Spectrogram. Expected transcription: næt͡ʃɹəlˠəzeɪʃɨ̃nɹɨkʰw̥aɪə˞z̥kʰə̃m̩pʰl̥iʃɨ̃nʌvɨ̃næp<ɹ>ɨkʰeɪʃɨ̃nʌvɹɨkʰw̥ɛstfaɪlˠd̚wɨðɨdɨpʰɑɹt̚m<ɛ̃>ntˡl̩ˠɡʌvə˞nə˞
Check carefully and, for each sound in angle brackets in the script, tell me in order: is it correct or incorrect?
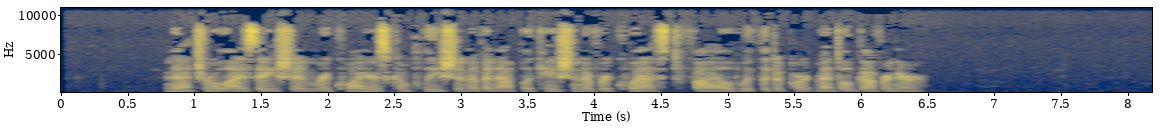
incorrect: l, correct

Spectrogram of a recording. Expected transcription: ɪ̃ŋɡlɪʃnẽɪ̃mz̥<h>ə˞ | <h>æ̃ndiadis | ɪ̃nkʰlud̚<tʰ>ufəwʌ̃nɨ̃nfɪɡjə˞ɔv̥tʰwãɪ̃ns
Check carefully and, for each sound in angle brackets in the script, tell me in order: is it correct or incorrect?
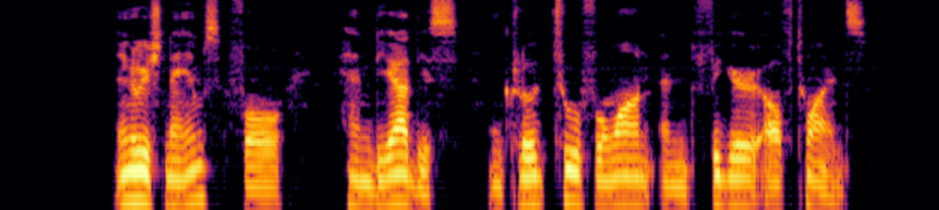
incorrect: f, correct, correct

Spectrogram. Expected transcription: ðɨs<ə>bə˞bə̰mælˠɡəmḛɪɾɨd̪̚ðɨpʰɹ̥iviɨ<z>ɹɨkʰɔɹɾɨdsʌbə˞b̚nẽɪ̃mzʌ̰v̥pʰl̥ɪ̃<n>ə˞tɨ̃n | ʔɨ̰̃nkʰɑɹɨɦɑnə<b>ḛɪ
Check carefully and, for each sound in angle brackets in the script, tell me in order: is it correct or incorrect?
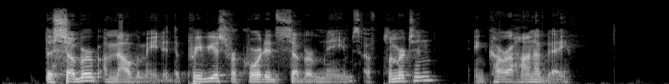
incorrect: ʌ, incorrect: s, incorrect: m, correct

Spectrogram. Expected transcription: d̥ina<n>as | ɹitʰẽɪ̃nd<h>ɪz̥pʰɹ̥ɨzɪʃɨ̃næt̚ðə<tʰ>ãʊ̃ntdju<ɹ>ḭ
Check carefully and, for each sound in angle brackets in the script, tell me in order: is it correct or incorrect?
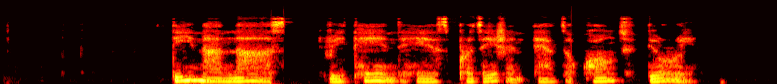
correct, correct, incorrect: kʰ, correct

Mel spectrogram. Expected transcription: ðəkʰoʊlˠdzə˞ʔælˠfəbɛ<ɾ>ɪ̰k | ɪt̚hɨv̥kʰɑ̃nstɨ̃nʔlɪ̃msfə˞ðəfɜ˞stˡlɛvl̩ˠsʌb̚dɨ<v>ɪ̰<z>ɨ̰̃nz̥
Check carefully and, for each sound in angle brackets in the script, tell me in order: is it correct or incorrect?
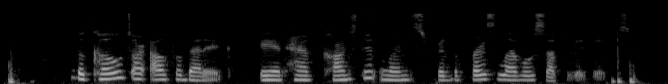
correct, correct, incorrect: ʒ

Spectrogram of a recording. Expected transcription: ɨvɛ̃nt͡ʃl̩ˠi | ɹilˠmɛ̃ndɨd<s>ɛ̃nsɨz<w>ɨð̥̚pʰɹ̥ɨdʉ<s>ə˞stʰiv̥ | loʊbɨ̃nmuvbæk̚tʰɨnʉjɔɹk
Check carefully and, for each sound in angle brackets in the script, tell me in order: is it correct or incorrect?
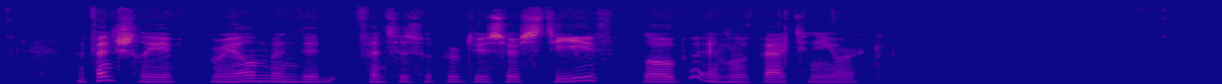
incorrect: f, correct, correct

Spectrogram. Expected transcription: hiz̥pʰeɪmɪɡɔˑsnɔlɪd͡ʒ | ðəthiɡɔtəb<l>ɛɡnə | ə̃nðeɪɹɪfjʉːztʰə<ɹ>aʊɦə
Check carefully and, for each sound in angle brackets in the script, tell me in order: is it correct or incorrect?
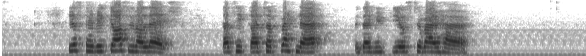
incorrect: ɹ, correct

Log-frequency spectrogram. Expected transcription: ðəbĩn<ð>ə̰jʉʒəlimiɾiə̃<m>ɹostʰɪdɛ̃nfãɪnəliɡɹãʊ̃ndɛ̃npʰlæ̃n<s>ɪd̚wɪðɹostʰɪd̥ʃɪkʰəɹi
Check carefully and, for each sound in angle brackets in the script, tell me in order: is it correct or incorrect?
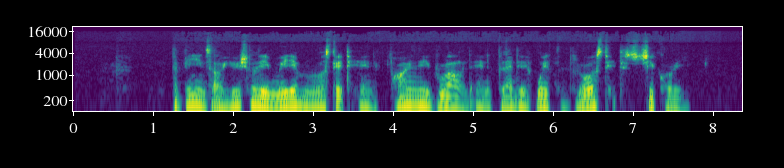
incorrect: z, correct, incorrect: t

